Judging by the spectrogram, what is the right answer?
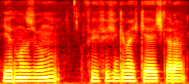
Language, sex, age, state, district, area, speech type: Kashmiri, male, 18-30, Jammu and Kashmir, Bandipora, rural, spontaneous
